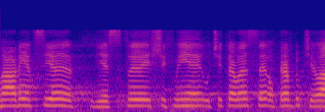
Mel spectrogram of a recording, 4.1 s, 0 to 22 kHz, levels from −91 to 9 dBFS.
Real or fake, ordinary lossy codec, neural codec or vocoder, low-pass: fake; AAC, 48 kbps; codec, 16 kHz, 0.5 kbps, FunCodec, trained on Chinese and English, 25 frames a second; 7.2 kHz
